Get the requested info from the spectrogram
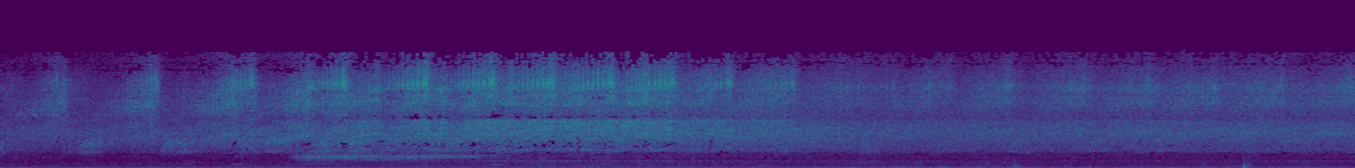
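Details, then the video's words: Loud tonggeret cicada song on a West Java morning at Gunung Geulis, Bogor, beside a parking area. A high, sizzling drone that pulses rhythmically and swells after a few seconds, with a brief thin tone and a few faint clicks beneath. "Relaksasi Suara Tonggeret || Santuy Pagi Ditemani Suara Tonggeret"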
